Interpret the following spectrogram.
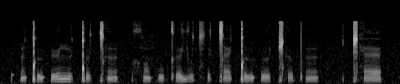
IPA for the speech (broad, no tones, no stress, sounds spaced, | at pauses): ʔ ə̃ ǃ ɯ ʔ ø n̪ ɯ ǃ ɵ ǀʰ ə̃ | x ɔ̃ k u kʼ ə j u t͡sʼ ə ǀ æ ǃ ɯ ʔ ɵ ǁʰ ə pʼ ə̃ | ǁʰ æ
